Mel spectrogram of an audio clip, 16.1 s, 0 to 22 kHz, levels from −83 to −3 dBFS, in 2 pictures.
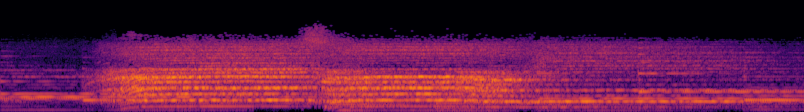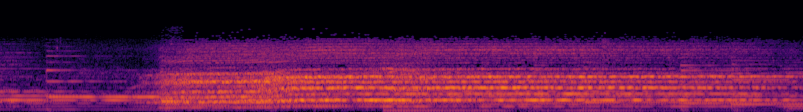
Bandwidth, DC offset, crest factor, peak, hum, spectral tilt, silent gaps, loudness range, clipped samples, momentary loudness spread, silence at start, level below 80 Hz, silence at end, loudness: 7.4 kHz; under 0.1%; 16 dB; -12 dBFS; none; -0.5 dB/octave; none; 9 LU; under 0.1%; 13 LU; 0 s; -60 dBFS; 0 s; -28 LUFS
